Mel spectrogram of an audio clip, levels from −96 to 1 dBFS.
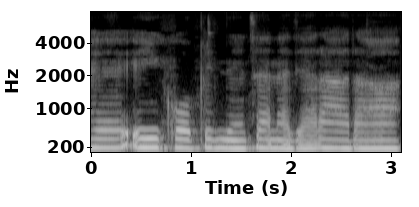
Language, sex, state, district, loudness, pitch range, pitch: Hindi, female, Uttar Pradesh, Muzaffarnagar, -28 LUFS, 170-185 Hz, 175 Hz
